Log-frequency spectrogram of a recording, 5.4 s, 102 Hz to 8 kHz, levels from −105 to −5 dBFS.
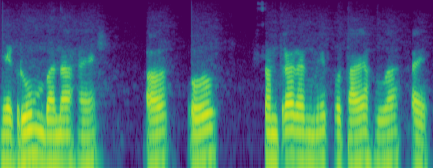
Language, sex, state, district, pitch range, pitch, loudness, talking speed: Hindi, male, Chhattisgarh, Balrampur, 120-130 Hz, 125 Hz, -19 LUFS, 135 wpm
